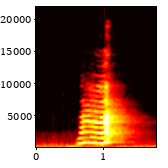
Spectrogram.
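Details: Single rose-ringed parakeet kept as a pet, one loud rising screech that sweeps upward then breaks into a harsh, noisy burst at its peak, in a quiet indoor setting.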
